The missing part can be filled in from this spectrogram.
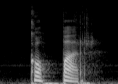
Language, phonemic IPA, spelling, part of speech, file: Swedish, /ˈkɔˌpar/, koppar, noun / verb, Sv-koppar.ogg
- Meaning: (noun) 1. copper (reddish-brown metal) 2. indefinite plural of kopp; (verb) present indicative of koppa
